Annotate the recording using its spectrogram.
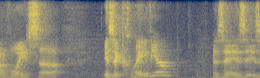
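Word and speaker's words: Klavier: Okay, I'm saying clay here like claymore, but I will I will um I will defer to zapix.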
